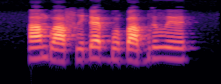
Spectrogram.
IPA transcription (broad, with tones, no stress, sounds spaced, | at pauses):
ã˨˦ b aː˨ f i˨ ɗ ɛ˦ ɓ ʊ˨ ɓ a˨ b ɪ˦ β ɪ˦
